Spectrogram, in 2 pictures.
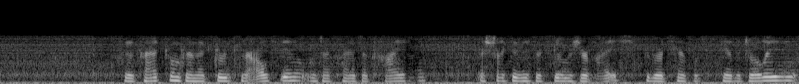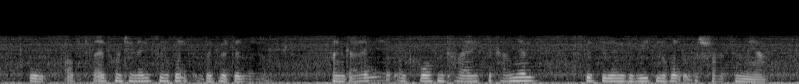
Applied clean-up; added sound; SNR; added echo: neural separator model SepFormer WHAM!.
